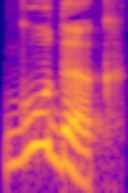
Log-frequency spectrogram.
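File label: "гудӧк", Komi, female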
